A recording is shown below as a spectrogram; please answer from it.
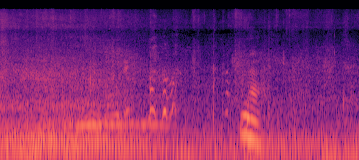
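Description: A low, steady engine-like hum of a vehicle through the first half. About three seconds in comes a short voice sound that slides down in pitch, the loudest thing here, with a few brief vocal sounds just before it.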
